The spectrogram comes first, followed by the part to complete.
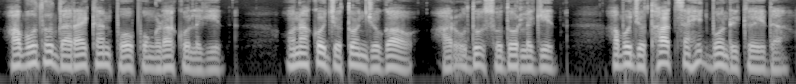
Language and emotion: Santali, sad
